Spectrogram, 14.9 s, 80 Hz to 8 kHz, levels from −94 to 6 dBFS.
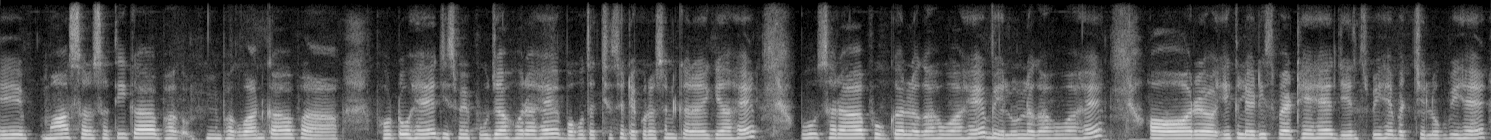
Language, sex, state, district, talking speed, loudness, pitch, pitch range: Hindi, female, Punjab, Kapurthala, 170 wpm, -17 LUFS, 210 Hz, 200-220 Hz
